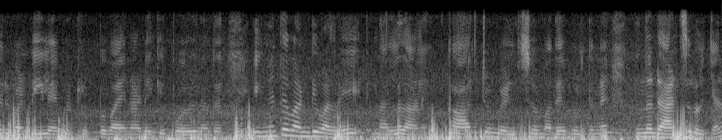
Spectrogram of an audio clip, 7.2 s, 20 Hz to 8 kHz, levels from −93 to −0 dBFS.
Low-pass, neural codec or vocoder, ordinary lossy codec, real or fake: 7.2 kHz; none; none; real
